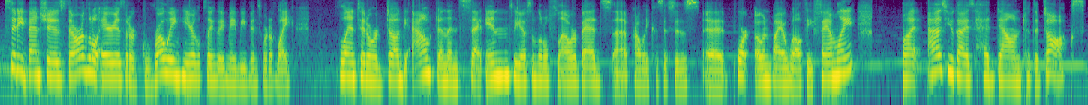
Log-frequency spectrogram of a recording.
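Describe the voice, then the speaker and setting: A woman's voice: mid-range voice, moderate pace, fairly bright tone. A woman narrating a tabletop horror game as game master, describing scenes at length with many fillers.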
